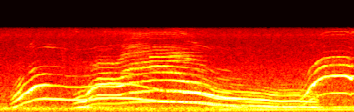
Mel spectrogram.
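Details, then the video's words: Fighting domestic cats, two of them, give a sustained moaning howl that climbs, holds and slowly sags in pitch, with a second voice rising in sharply near the end. "Two cats howling cats fighting sound"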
